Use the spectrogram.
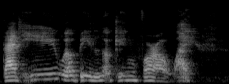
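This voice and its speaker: Woman acting a haughty stepmother, forceful and sharp. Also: mid-range voice, moderate pace, pitched above the performer's own voice, natural voice. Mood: smug. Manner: icy, sharp, commanding. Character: cold, haughty stepmother, cruel and imperious. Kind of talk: read-aloud children's storybook.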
